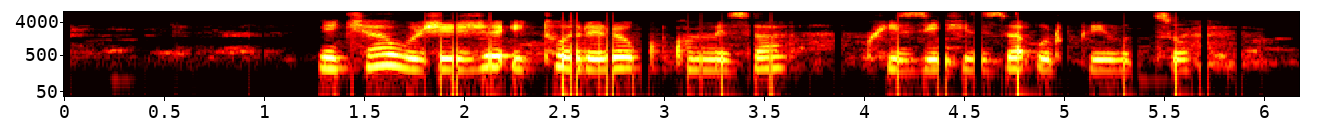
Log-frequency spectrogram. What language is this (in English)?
Kinyarwanda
